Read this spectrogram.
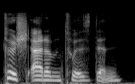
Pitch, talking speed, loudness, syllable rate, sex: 195 Hz, 135 wpm, -18 LUFS, 4.1 syllables/s, female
